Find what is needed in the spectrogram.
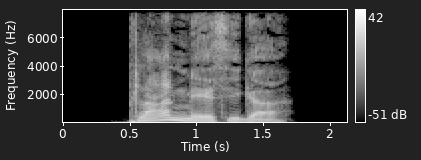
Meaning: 1. comparative degree of planmäßig 2. inflection of planmäßig: strong/mixed nominative masculine singular 3. inflection of planmäßig: strong genitive/dative feminine singular
- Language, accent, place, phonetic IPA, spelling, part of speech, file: German, Germany, Berlin, [ˈplaːnˌmɛːsɪɡɐ], planmäßiger, adjective, De-planmäßiger.ogg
